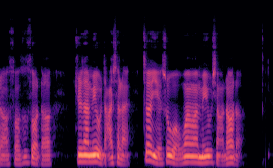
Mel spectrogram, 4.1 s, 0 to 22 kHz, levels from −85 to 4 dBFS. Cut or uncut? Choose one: cut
